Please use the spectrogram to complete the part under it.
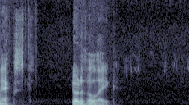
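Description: A young man speaks briefly and with animation into a microphone.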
